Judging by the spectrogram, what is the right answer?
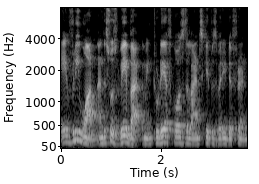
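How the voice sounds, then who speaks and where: A man with an Indian accent talks at a very fast pace with medium pitch and ordinary pitch variation, amid noticeable background noise and audible room echo. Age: 40s. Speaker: cybersecurity entrepreneur. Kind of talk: podcast interview.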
